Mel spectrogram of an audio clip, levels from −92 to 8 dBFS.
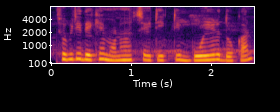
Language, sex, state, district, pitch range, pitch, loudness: Bengali, female, West Bengal, Alipurduar, 225-255 Hz, 240 Hz, -14 LUFS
